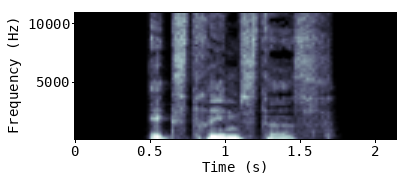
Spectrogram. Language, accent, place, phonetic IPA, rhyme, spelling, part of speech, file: German, Germany, Berlin, [ɛksˈtʁeːmstəs], -eːmstəs, extremstes, adjective, De-extremstes.ogg
- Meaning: strong/mixed nominative/accusative neuter singular superlative degree of extrem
